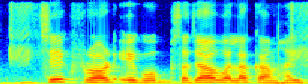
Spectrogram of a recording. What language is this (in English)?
Magahi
